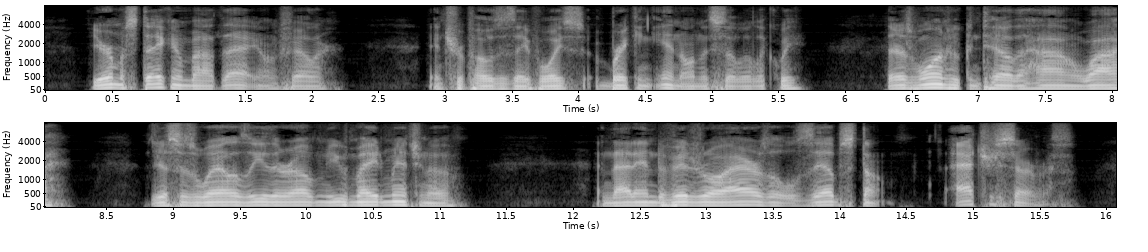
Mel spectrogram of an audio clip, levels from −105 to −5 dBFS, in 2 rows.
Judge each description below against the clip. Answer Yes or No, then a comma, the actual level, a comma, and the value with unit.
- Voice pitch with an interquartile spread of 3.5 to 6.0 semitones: No, average, 2.8 semitones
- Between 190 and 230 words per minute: No, average, 170 wpm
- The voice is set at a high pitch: No, very low, 95 Hz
